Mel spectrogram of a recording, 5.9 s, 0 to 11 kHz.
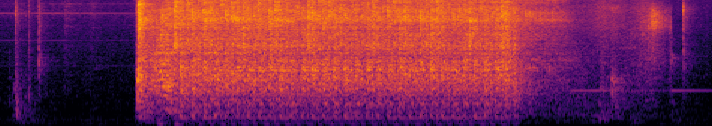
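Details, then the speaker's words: Porsche 911 996 Turbo cranks steadily about four turns a second for three seconds but won't start; fuel pressure gauge shows zero after fuel pump wiring and fuel line rework, owner suspects fuel lines connected wrong. "no fuel pressure all right so I'm guessing I have those lines wrong"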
